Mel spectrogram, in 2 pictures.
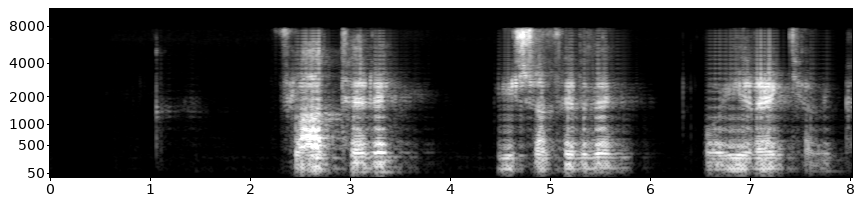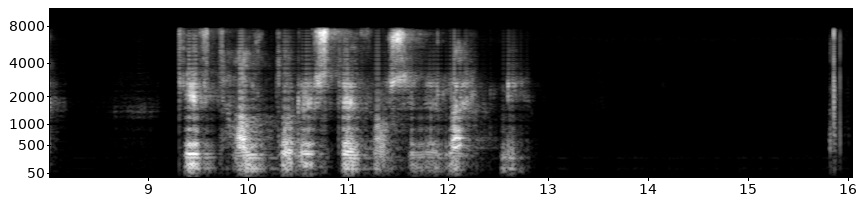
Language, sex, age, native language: Icelandic, male, 50-59, Icelandic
